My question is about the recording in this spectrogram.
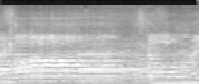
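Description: A congregation singing a worship song together, led by a man's voice, in long held notes.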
